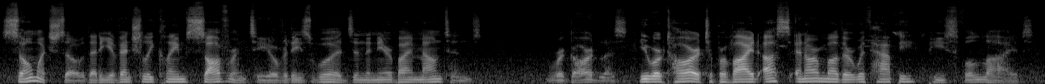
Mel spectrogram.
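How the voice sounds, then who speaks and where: A man acting a haughty, bitter centuries-old vampire noble in an audio roleplay, speaking in a formal, measured, condescending way. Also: on the low side, a bit bright, slight background noise, lightly acted. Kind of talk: scripted roleplay audio drama monologue.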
